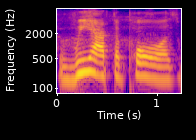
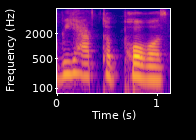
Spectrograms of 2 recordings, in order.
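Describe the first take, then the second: First: "We have to pause" slow and louder, leaning on have; slow, louder mock appeal to the brothers; emphatic pause. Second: Said in the usual way. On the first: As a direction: press the words like a solemn call. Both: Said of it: "and say".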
